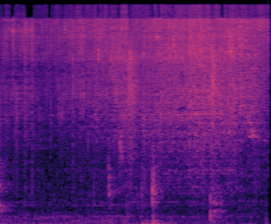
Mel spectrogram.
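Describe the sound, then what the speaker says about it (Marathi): Chilies and garlic being stirred and roasted in oil in a pan, a continuous close sizzle broken by a few scraping strokes of the spoon. "सगळ्याला मिक्स करून भाजूया छान असं।"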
